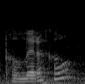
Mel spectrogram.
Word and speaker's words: political: Um and then political has uh second syllable stress.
